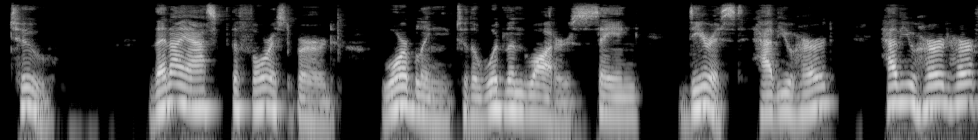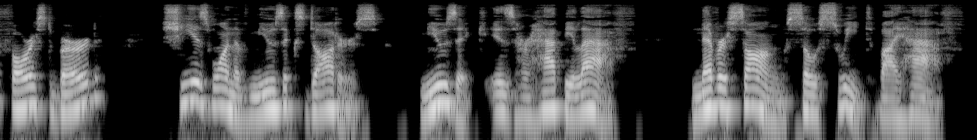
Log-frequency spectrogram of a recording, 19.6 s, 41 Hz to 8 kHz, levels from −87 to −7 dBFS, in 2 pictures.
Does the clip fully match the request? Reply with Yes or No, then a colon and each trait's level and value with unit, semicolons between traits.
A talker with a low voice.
Yes: low, 130 Hz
